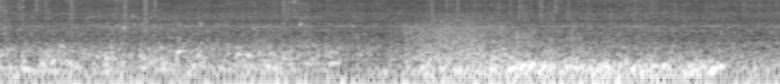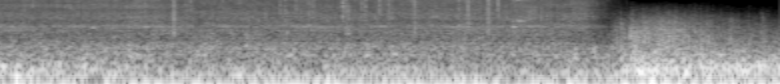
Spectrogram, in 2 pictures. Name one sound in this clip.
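A cutting tool whirs steadily underwater.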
